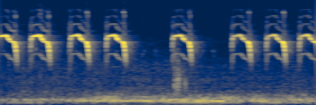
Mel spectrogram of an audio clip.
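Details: Piercing high chirps from a bird, meant to spur other birds into song. Quick notes repeat about three per second with a short break midway, over a noticeable low background hum.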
